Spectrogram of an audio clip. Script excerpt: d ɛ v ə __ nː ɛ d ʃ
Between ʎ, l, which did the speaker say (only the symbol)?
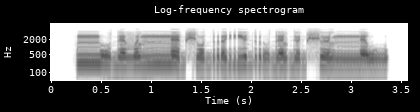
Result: l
